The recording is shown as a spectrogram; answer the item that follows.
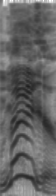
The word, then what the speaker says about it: Mayr: is mayor mayor mayor it is Mayor I promise you it is Mayor like Goldie Wilson and back the future mayor right yes is Mayor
